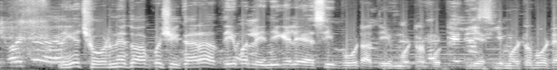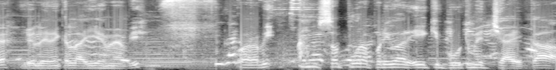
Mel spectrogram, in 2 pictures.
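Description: Clear music plays in the background as a man speaks at a moderate pace. The sound is dry, with no echo. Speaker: travel vlogger. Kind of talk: casual vlog chat. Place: boat. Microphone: phone near.

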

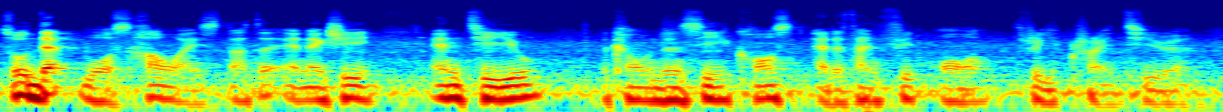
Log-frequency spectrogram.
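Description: Noticeable background noise surrounds a man speaking with a very deep, low pitch. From Singapore. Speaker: tax professional, alumnus; panelist. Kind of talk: webinar panel talk. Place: studio. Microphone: lapel.

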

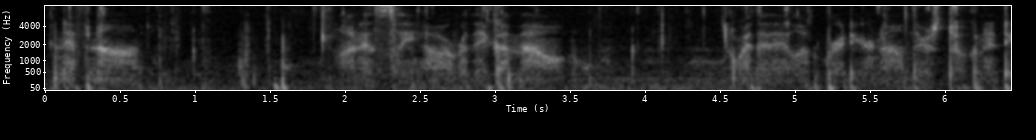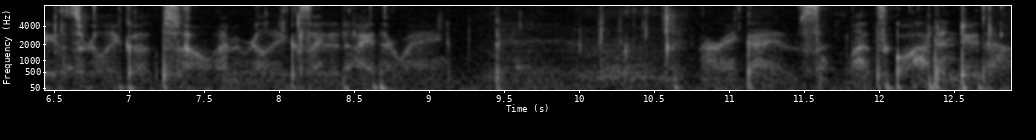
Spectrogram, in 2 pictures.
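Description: A woman whispers in a gentle tone, leaving long, frequent pauses. Noticeable background noise runs underneath. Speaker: ASMR content creator. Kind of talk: ASMR whispered recipe tutorial. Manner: whispered, slow, gentle.

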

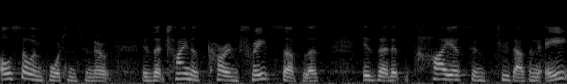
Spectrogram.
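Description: Here is a woman in an ordinary speaking voice, moving at a fairly quick pace with ordinary pitch variation. Light background noise can be heard. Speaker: TV news correspondent. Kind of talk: live news interview answer. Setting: studio.

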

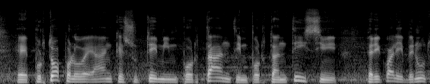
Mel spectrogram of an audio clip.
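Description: A man talks at a very fast pace with light background noise. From Abruzzo, Italy. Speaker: mayor. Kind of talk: news interview. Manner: indignant. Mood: critical, disappointed. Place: hall. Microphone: handheld.

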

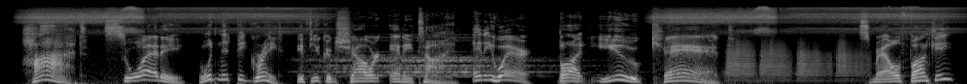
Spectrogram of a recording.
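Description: Amid noticeable background noise, a man with a fairly high pitch talks very slowly in an upbeat tone with very wide pitch swings. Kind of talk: TV commercial read.

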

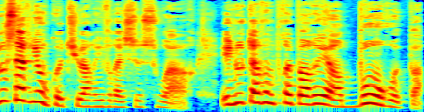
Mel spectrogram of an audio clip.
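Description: A woman talks at a fairly slow pace in a high, gentle, warm voice. Her pitch swings very widely. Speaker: storyteller and author. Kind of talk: bedtime story telling, scripted narration read aloud to children. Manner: gentle, soft, warm storyteller voice, expressive and animated with character dialogue.

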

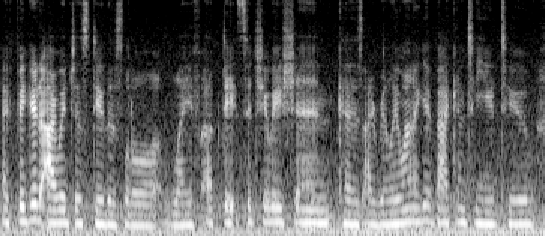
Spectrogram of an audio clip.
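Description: Through noticeable background noise, a woman talks at a very fast pace. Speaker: vlogger. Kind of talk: casual vlog chat. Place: car. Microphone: phone near.

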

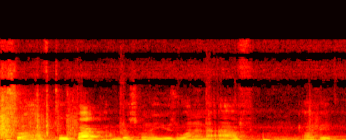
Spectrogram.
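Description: Faint music plays in the background. Over it, a man with a very deep, low pitch speaks at a moderate pace. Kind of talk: tutorial. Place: kitchen.

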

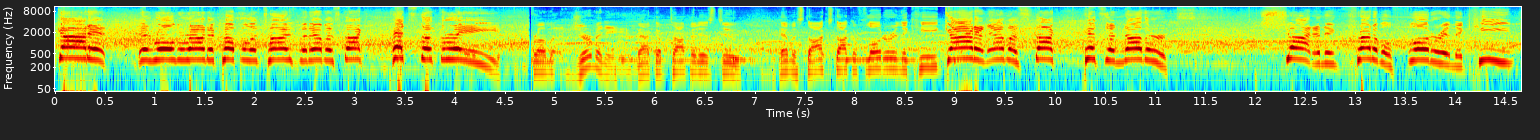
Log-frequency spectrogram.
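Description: The speaker sounds excited, leaving long, frequent pauses. The sound is dry with no echo, though background noise is noticeable. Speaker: sports commentator. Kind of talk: live sports commentary. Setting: broadcast of a college basketball game. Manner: fast, excited play-by-play, rising on big three-pointers; animated, breathless in tense overtime finish. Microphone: headset.

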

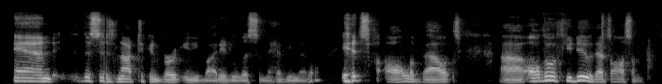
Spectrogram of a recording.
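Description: A man with an American accent and medium pitch talks at a fairly quick pace with very wide pitch swings. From US South, Louisiana. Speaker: test automation speaker; speaker. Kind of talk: conference talk. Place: home room.

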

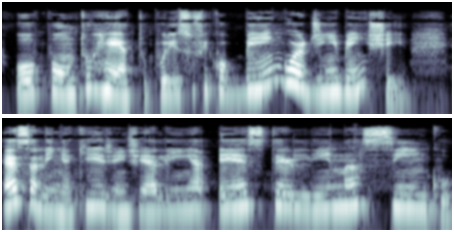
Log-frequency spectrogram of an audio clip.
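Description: At a very slow pace, a woman speaks in a somewhat breathy voice. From Curitiba, Paraná, southern Brazil. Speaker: embroidery teacher. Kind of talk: tutorial. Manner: warm, chatty.

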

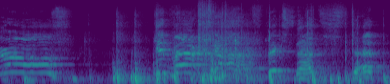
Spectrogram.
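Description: In a put-on character voice, a man speaks slowly at an extremely high pitch, his tone bright and sharp with big pitch swings.

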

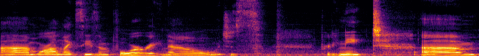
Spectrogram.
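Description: Light background noise sits behind a woman. She speaks at a moderate pace. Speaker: vlogger. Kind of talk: casual vlog chat. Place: kitchen. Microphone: phone near.

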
